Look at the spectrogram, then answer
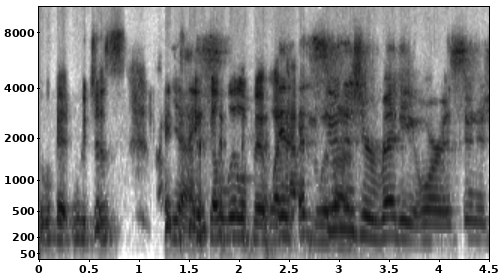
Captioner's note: laughter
